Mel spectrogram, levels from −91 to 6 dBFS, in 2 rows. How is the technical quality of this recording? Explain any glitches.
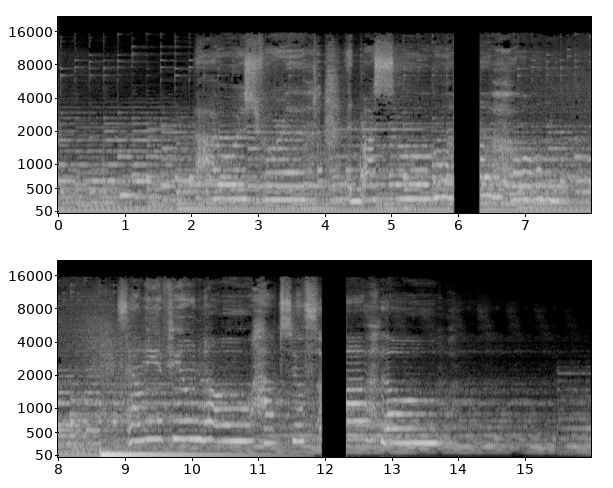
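The recording has two glitches. Playback stalls at 5.93 to 6.33 s and 11.94 to 12.31 s: the sound halts for about 0.4 s each time, likely because the player ran short of data, then resumes.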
